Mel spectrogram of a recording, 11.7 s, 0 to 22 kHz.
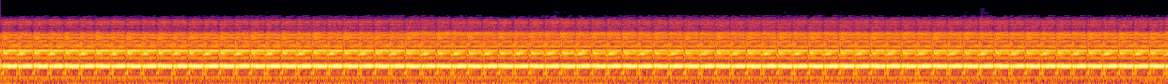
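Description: Loud, steady, rapid mechanical knocking with a constant droning tone, about 190 pulses a minute: an MRI scanner running a sequence.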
